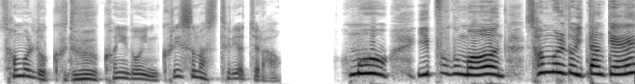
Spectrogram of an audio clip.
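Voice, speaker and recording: A fairly slow delivery in a North Jeolla accent, on a very clean recording with a silent background. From Jeonju, North Jeolla, Korea. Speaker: non-professional local volunteer narrator. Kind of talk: fairy tale narration.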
